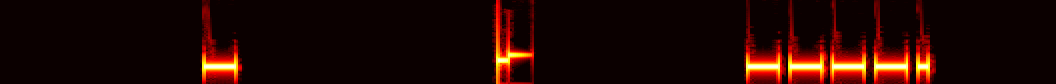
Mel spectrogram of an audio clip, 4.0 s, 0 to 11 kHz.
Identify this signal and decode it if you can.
Morse code, heard as a keyed tone, about 30 wpm, 700 Hz. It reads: T 9
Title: Single Letter-Number Alt 30wpm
